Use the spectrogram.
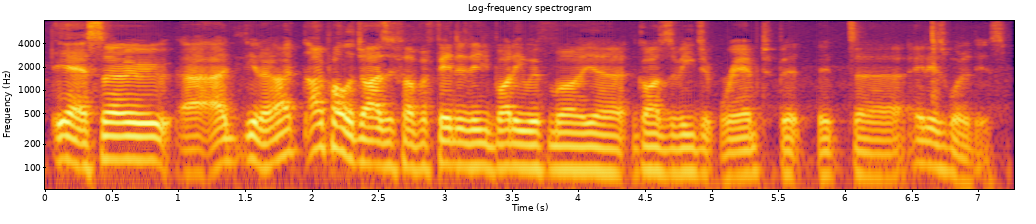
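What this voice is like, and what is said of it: Sick, husky voice. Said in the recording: “I'm sick ... my sexy voice, which has changed halfway through the episode”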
